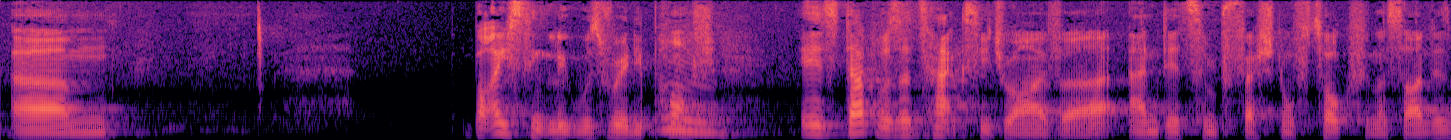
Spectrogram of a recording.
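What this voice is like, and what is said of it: Plummy English accent, slight East End twang. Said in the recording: “I've got a plummier accent now than I used to have. You can hear the East End twang”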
